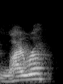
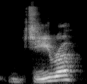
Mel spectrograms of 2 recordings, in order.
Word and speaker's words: Lyra: Is it Lyra? And Mark? Jira? I'm going to give the point to Dom. You had an incorrect pronunciation, but the spelling was right. It's Lyra.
